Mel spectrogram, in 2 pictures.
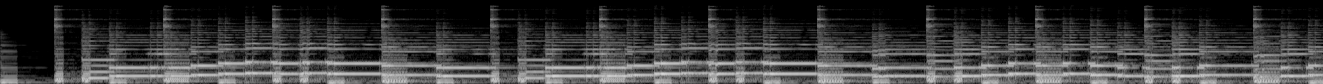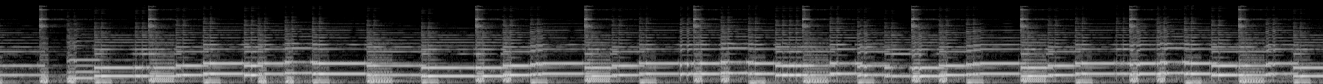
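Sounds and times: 
ethnic guitar music: 0:00.0 - 0:26.4.

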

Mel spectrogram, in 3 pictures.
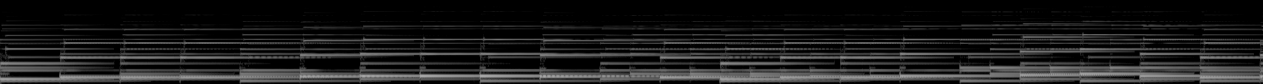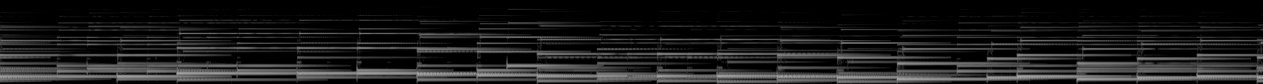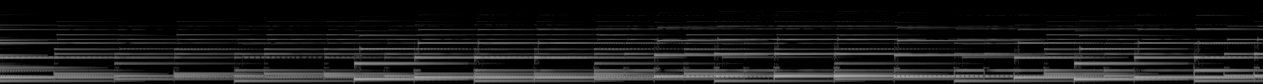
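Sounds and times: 
music box: 0:00.0 - 0:37.8.

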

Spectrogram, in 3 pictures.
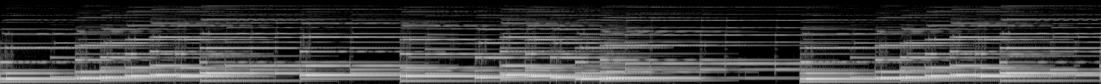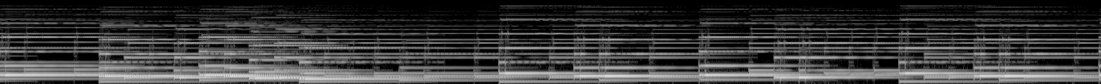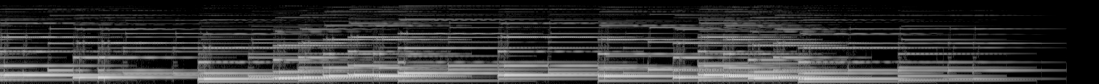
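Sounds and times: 
music box: 0:00.0 - 0:32.7.

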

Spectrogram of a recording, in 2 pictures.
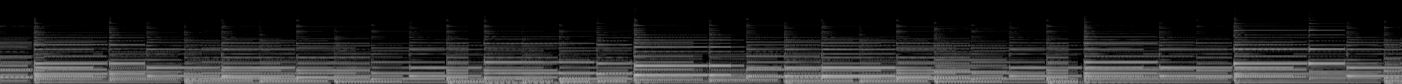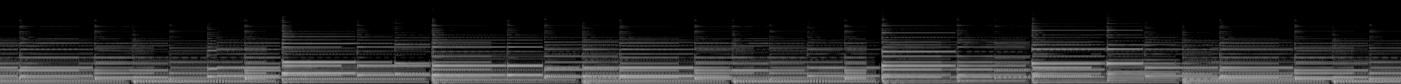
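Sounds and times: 
classical guitar piece: 0:00.0 - 0:28.0.

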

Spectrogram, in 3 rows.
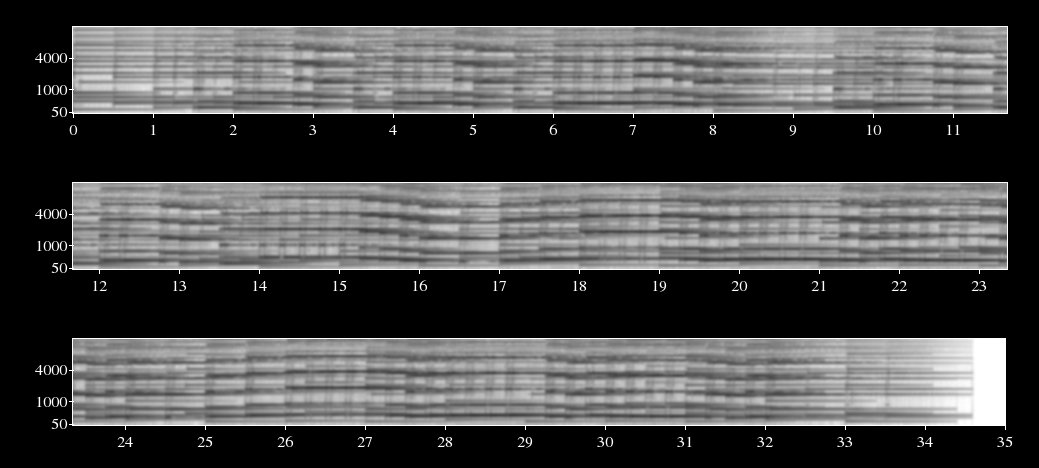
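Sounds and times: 
music box: 0:00.0 - 0:34.6.

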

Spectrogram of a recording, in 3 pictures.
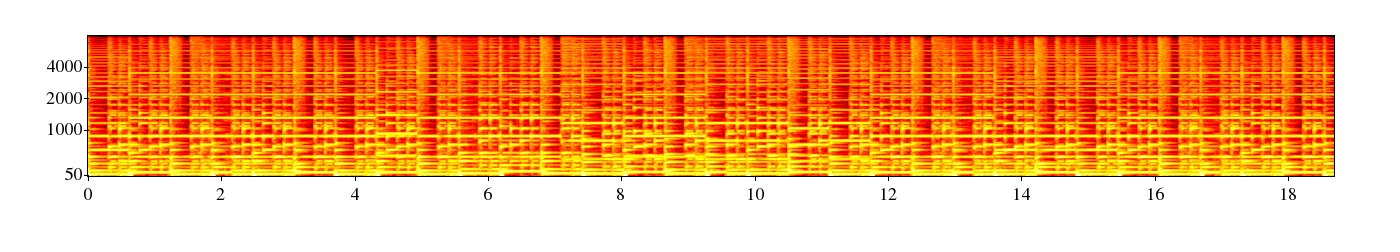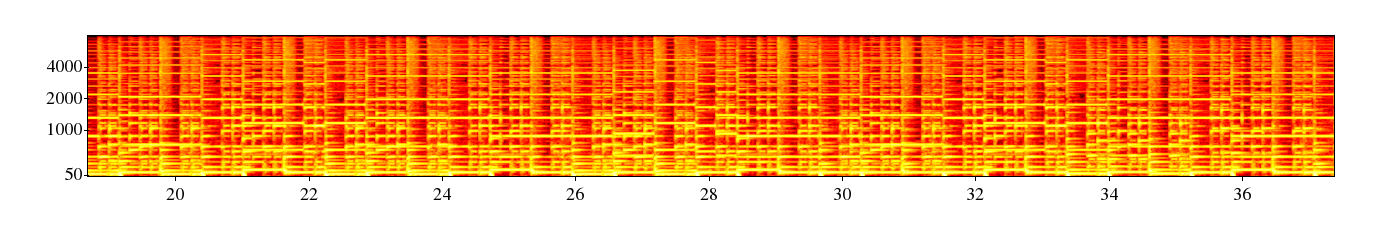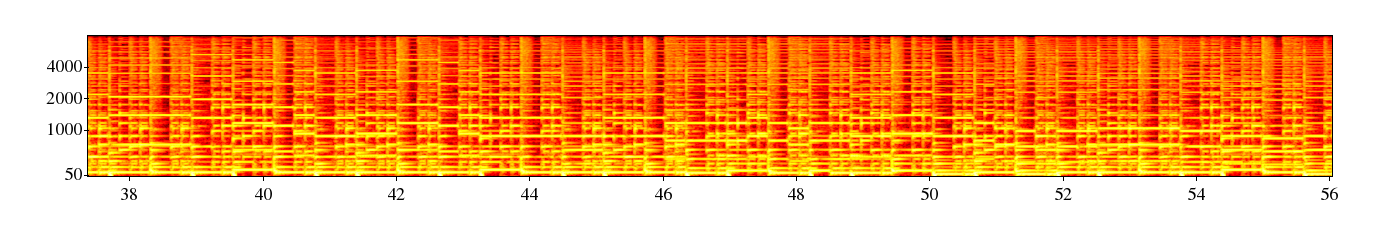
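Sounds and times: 
country music: 0:00.0 - 0:56.0.

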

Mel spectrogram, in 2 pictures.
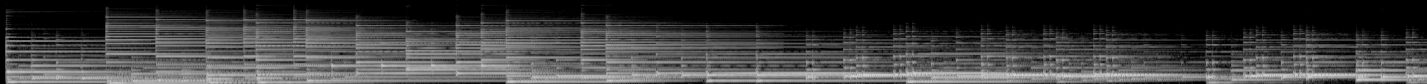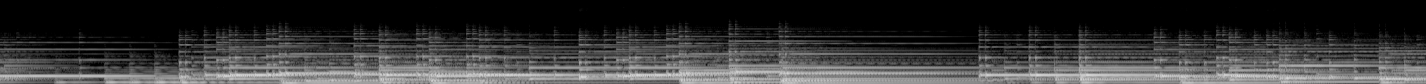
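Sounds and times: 
healing harp: 0:00.1 - 0:28.5.

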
